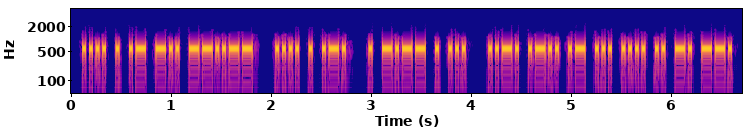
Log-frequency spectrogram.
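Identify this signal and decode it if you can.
Morse code, heard as a keyed tone, about 36 wpm, 600 Hz. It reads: HEAD, HER EYES FLASHING
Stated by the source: Morse practice at 36 wpm, text of Ken Follett's novel Never, from CW med Gnister.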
